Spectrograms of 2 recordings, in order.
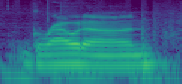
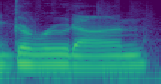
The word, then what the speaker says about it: Groudon: changed on was um Groudon cuz I'm pretty sure kid me used to say Garudon. That one's just wrong. Yeah, I know. I thought you were going to be one of those sensible people who used to call it like Groundon.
